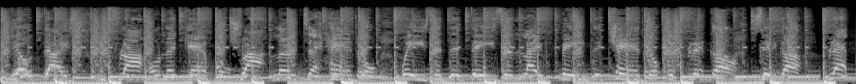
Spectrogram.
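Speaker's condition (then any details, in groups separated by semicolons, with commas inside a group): No condition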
